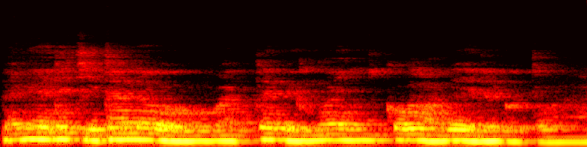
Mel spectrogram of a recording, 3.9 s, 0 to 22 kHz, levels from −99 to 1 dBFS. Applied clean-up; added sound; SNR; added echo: none; none; none; reverberation time 0.6 s.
